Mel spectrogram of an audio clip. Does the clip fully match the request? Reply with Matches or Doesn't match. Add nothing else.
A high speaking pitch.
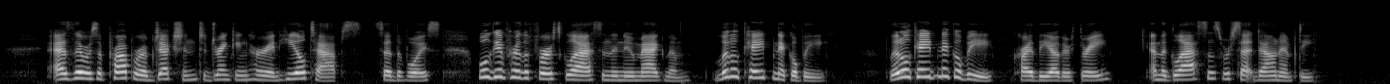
Matches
